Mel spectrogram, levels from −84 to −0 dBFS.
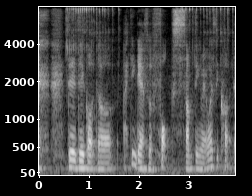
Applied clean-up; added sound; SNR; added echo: none; Tools; 12 dB; none.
